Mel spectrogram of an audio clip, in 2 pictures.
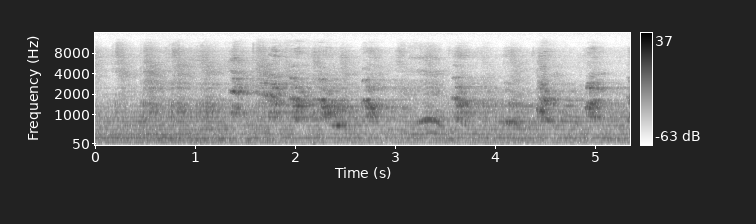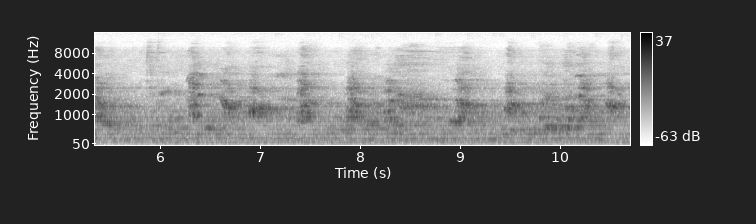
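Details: Poodle barking at the Anseong dog show: a steady run of short, sharp barks about once a second throughout, over constant crowd and hall noise.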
